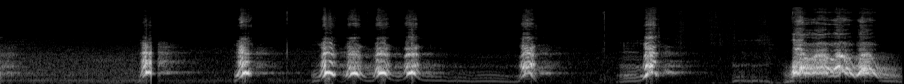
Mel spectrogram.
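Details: Dogs barking at Bușteni, Romania, recorded 13 October 2021: scattered sharp barks, a rapid burst of four in a row, then single barks and a final longer, harsher rough bark.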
